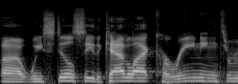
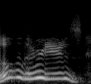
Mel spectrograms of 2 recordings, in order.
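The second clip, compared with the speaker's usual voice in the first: excited Bill voice; 12 semitones higher than usual. Retold or imitated. Bill spotting someone.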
